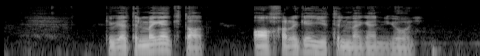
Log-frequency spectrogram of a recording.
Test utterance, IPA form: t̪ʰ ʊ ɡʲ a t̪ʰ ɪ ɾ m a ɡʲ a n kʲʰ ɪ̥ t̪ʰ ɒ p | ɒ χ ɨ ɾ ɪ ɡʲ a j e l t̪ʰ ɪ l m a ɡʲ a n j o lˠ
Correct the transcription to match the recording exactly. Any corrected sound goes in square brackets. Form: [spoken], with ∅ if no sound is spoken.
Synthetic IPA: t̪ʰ ʊ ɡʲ a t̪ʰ ɪ [l] m a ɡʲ a n kʲʰ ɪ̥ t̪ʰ ɒ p | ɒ χ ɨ ɾ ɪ ɡʲ a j e [∅] t̪ʰ ɪ l m a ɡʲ a n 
